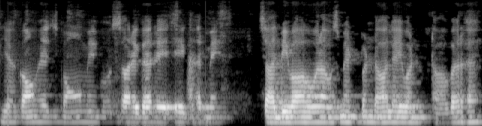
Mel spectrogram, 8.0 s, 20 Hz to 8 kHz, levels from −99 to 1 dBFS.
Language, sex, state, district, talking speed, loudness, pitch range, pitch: Magahi, male, Bihar, Jahanabad, 165 wpm, -17 LUFS, 120-125 Hz, 120 Hz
